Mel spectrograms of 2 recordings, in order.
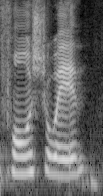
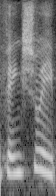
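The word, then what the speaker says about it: feng shui: Está certo também, Fengchui, porque a eh é uma forma brasileira de se falar.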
